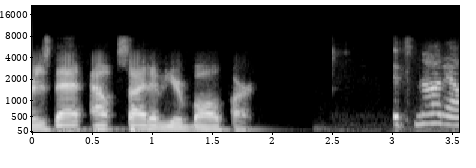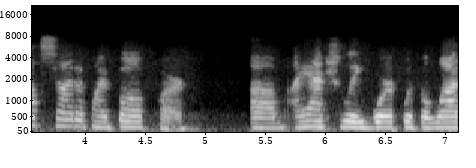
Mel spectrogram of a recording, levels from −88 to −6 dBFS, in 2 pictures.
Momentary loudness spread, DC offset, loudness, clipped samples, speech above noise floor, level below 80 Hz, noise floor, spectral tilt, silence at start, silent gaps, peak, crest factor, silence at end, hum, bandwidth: 12 LU; under 0.1%; -23 LUFS; under 0.1%; 41 dB; -46 dBFS; -63 dBFS; -6 dB/octave; 0 s; none; -4 dBFS; 20 dB; 0 s; none; 8.2 kHz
